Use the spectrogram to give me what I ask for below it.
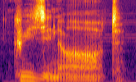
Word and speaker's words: Cuisinart: Cuisinart, as in cuisine, and art, of course.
